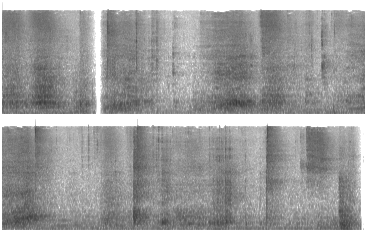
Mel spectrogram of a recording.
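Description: Close-up eating sounds: a person chewing sticky rice with crisp-edged roasted chicken-of-the-woods mushroom, a run of short crunchy, wet chewing noises.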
